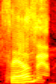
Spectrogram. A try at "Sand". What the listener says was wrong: No, Sand. Sand. A singular grain of sand.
